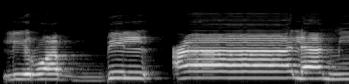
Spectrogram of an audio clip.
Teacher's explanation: کھڑا زبر اور یا مدہ کو ایک ایک الف کی مقدار میں کھینچ کر ادا کریں گے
